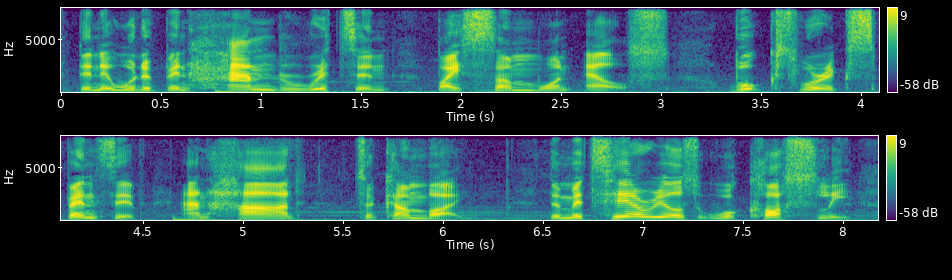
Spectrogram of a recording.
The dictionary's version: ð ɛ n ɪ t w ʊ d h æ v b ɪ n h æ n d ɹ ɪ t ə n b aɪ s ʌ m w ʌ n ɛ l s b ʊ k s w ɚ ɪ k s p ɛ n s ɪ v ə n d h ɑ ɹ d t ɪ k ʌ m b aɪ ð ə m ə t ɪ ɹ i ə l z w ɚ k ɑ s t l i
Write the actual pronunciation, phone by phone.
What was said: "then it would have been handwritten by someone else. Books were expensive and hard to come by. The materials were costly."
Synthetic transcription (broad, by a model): ð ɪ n ɪ t w ʊ d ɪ v b ɪ n h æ n d ɹ ɪ t n b aɪ s ʌ m w ʌ n ɛ l s b ʊ k s w ɚ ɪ k s p ɛ n s ɪ v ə n h ɑ ɹ d t ɪ k ʌ m b aɪ ð ə m ə t ɪ ɹ i ə l z w ɚ k ɑ s t l i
